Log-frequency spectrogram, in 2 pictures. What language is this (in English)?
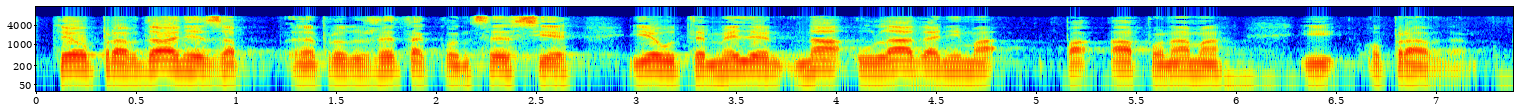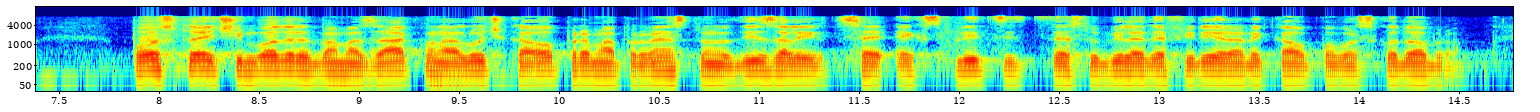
Croatian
